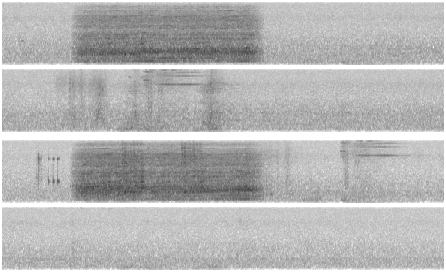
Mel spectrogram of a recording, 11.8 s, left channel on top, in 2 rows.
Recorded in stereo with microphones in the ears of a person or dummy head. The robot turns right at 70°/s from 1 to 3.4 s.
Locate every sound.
Only background noise.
